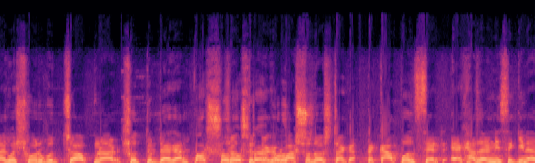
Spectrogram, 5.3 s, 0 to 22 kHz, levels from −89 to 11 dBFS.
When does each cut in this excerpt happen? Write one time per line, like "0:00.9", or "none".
0:01.2
0:01.9
0:03.6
